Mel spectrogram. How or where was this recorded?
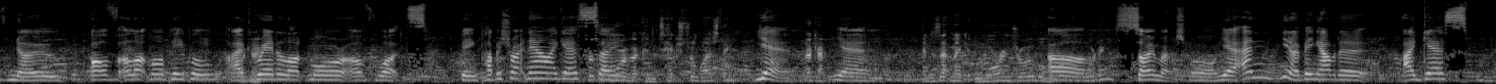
busy venue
